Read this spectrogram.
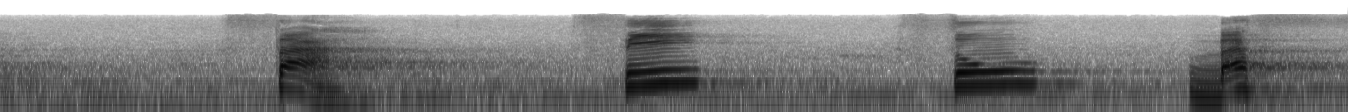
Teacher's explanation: dikeluarkan dengan menyentuhkan ujung lidah kita dengan dinding dua gigi seri bagian atas diucapkan dengan suara dan nafas yang terdengar mengalir sa si su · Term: huruf tsa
